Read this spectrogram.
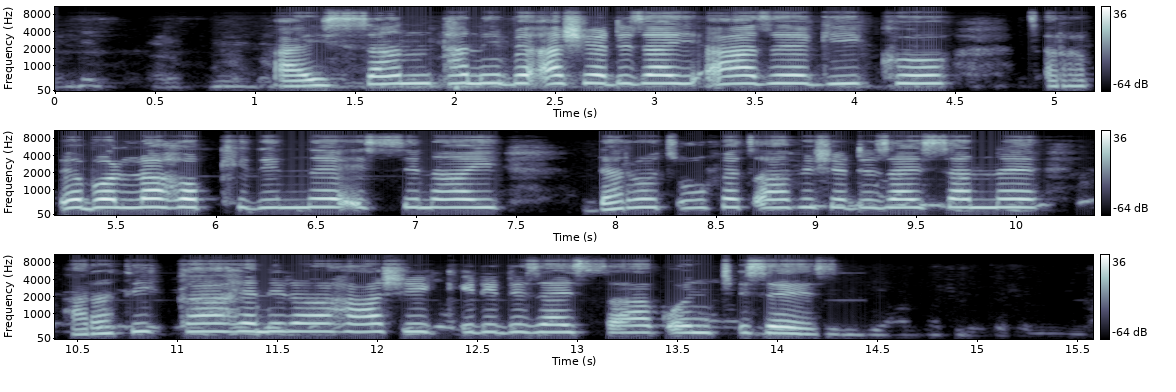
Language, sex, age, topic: Gamo, female, 36-49, government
